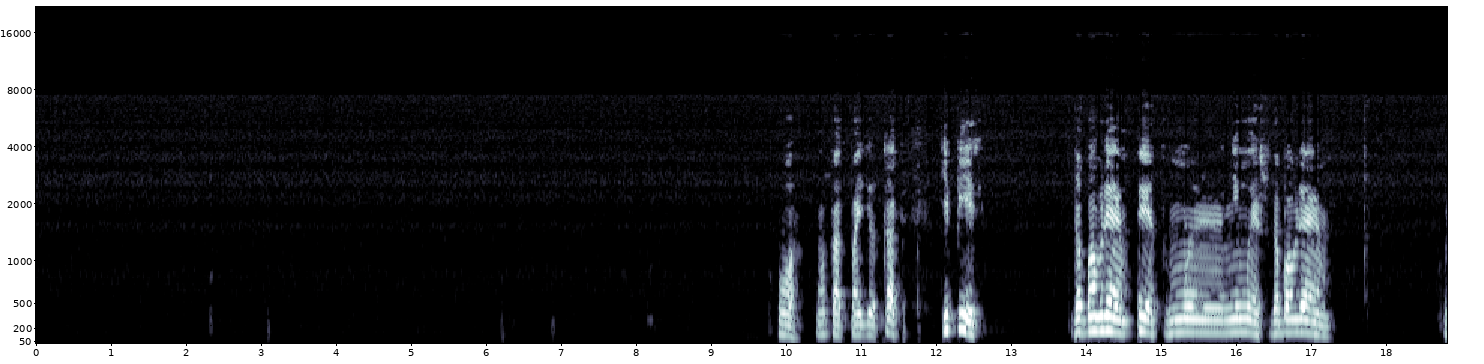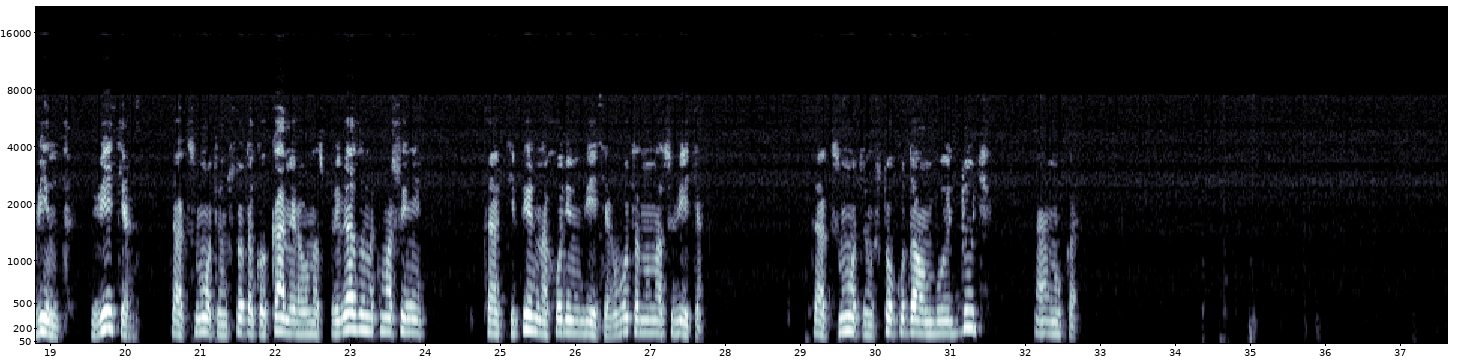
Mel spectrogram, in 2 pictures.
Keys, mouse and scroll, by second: 3.3-6.5 drag, 6.9-10.0 drag, 10.2-10.8 scroll down 1, 14.0-18.2 drag, 19.1 drag, 20.4-20.8 middle drag, 24.8-26.4 middle drag, 27.4-29.0 drag, 29.8 middle click, 32.3 click, 32.5-34.5 drag, 35.1 shift+middle click, 37.4-37.6 drag.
